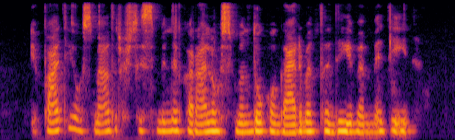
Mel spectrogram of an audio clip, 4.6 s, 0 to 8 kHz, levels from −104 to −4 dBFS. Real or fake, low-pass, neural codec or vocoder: real; 7.2 kHz; none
